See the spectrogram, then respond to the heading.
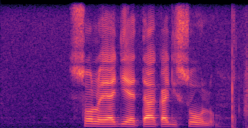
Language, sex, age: Northern Sotho, male, 26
